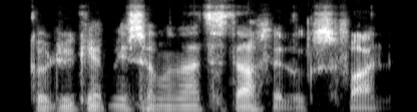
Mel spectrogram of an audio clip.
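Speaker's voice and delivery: very quiet, barely audible, urgent whisper. Playing Varric sneaking up to ask for something: Varric whispering. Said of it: "just whisper to him".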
